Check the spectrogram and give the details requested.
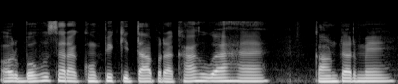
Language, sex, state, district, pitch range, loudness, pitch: Hindi, male, Jharkhand, Palamu, 145-155 Hz, -12 LUFS, 150 Hz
